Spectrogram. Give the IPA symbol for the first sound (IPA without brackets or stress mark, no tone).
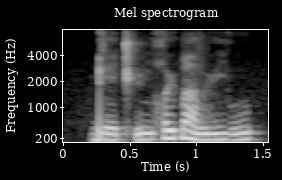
ɖ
